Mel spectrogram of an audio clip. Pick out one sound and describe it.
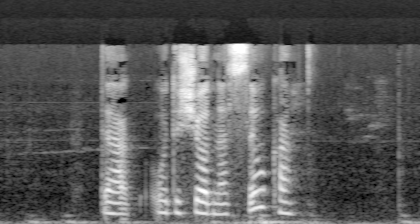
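A woman speaks calmly through a computer microphone.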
